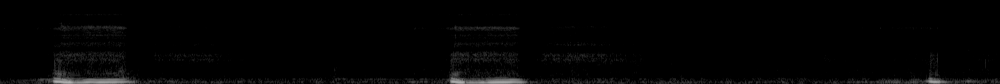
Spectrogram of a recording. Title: European Doberman Puppy Snores Like A Big Man 🤣 Funny Video. #shorts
